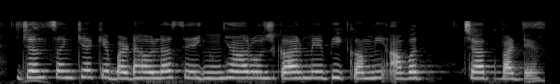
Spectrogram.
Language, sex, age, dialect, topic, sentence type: Bhojpuri, female, 41-45, Northern, agriculture, statement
